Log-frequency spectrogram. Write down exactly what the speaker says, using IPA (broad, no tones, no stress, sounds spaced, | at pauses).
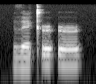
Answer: ð ɛ kʼ ə˞ ʔ ə˞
